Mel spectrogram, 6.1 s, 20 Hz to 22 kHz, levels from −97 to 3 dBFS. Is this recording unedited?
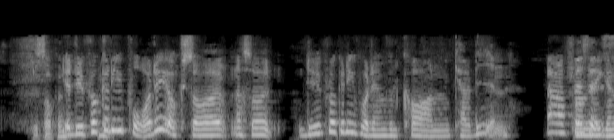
yes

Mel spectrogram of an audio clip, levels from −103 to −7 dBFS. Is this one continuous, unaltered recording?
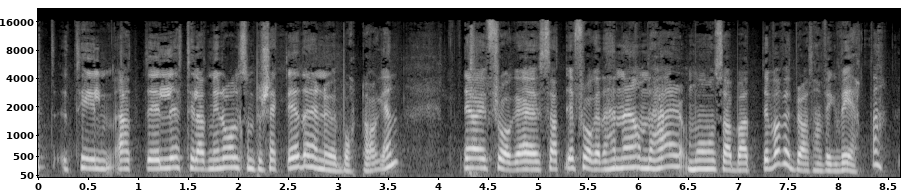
yes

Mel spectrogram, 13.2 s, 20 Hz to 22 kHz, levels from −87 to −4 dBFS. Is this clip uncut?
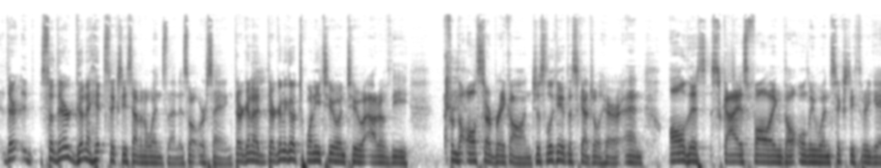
yes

